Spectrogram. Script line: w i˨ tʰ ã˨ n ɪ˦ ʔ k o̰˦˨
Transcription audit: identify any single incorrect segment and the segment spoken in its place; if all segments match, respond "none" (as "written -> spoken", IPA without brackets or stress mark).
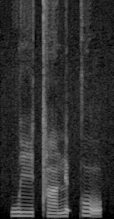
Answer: none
